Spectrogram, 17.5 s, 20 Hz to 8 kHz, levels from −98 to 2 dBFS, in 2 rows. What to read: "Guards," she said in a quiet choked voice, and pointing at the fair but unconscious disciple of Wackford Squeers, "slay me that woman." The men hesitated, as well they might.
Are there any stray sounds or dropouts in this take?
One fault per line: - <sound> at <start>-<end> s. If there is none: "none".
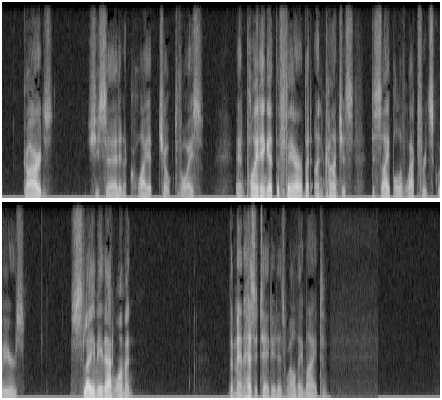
none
